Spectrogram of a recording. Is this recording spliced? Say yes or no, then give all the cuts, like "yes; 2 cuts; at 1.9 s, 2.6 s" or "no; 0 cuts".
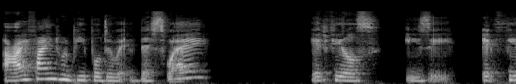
no; 0 cuts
